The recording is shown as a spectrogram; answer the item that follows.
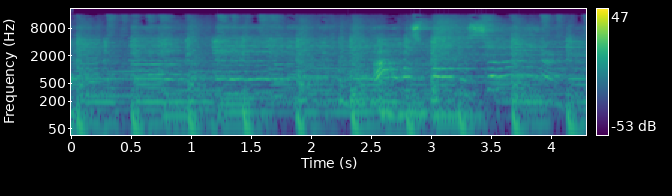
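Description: Live soul-rock band playing with a steady drum beat and bass, and a voice singing. A melodic line slides up and holds notes from about halfway through.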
